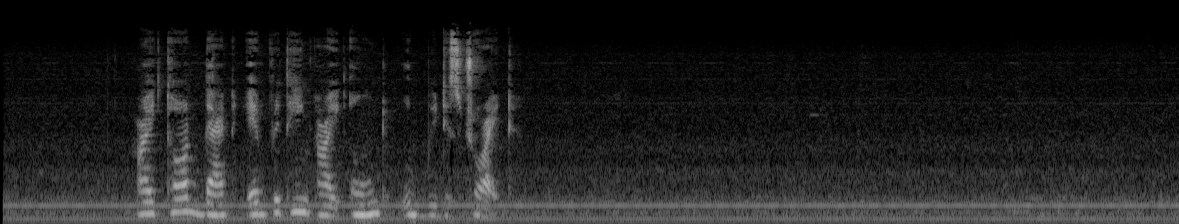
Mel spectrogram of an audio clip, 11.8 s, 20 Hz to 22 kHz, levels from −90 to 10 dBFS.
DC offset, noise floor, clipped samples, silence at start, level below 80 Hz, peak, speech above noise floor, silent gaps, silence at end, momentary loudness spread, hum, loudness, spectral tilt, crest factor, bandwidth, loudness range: under 0.1%; -48 dBFS; under 0.1%; 0.05 s; -60 dBFS; -8 dBFS; 19 dB; none; 0 s; 21 LU; none; -29 LUFS; -3.5 dB/octave; 26 dB; 13 kHz; 20 LU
